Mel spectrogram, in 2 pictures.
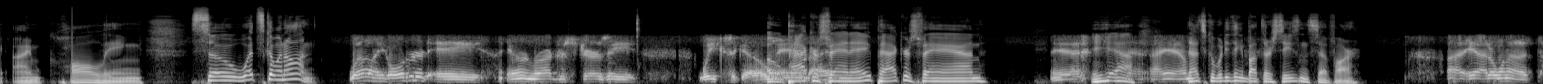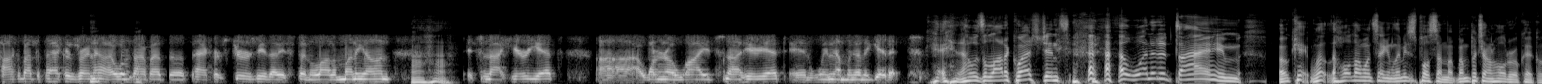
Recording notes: The Jubal Show isn't the fastest delivery service in this Phone Prank!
